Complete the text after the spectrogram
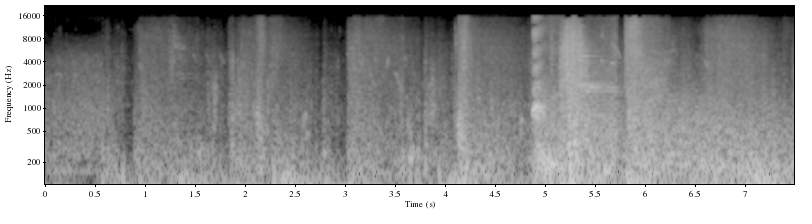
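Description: Fantasy battle sound effects whoosh, clash and crackle.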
